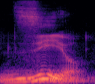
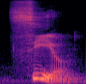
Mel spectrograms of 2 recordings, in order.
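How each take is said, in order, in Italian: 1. La z è sonora, come dz. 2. La z è sorda, come ts. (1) "io le ho pronunciate con la Z sonora" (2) "pronunciate con la Z sorda"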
